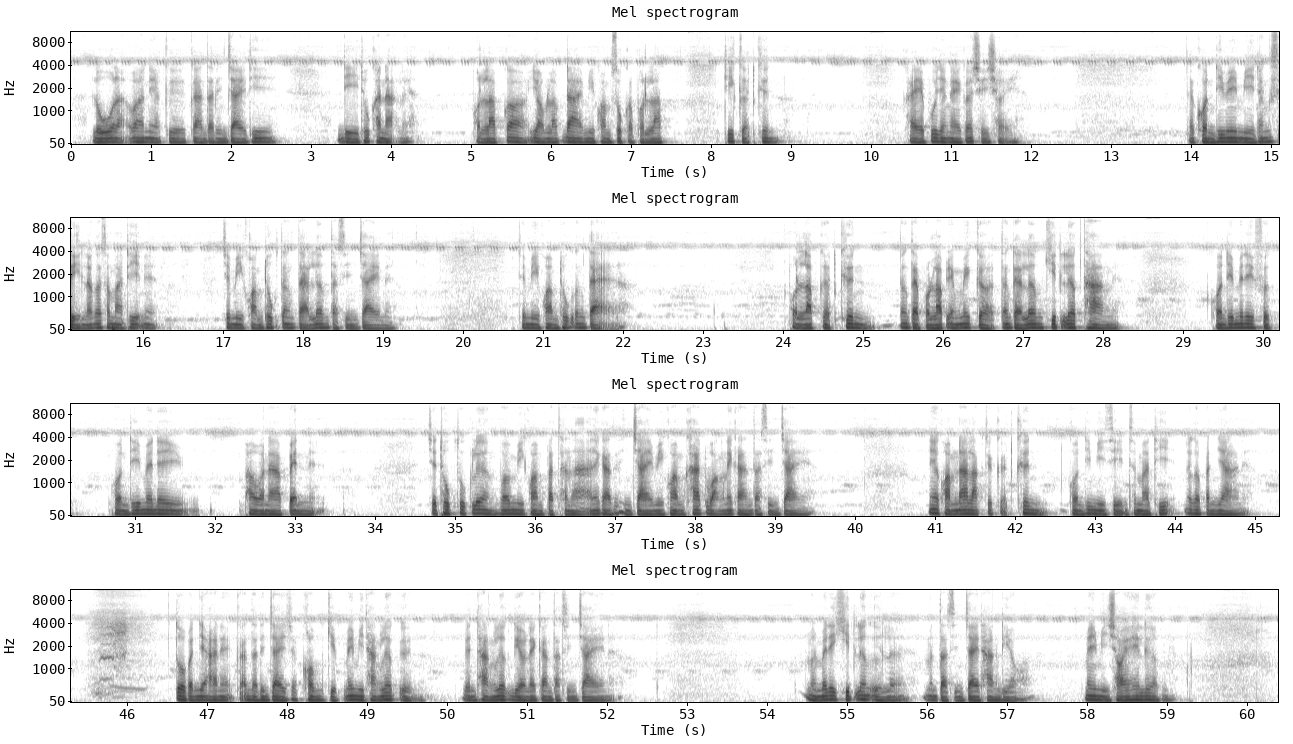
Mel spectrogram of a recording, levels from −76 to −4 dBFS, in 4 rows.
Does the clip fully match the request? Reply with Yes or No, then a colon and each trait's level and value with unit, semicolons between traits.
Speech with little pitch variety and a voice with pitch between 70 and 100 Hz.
Yes: narrow, 2.3 semitones; very low, 95 Hz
